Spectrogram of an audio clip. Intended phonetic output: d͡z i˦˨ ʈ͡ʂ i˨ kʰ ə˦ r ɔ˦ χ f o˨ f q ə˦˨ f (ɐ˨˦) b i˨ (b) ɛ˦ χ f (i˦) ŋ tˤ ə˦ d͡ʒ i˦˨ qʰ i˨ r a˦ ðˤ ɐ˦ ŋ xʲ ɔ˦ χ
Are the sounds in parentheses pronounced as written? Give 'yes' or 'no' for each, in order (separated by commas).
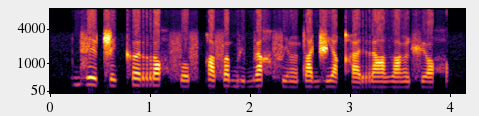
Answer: no, yes, no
